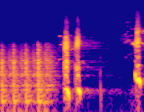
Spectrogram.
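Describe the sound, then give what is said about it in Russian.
Fingers tap on a door in a few quick, sharp knocks: a close pair, a fainter tap, then another short burst after a pause, preceded by a softer rhythmic patter. “Он подошел к двери и задумчиво постучал по ней пальцами.”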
